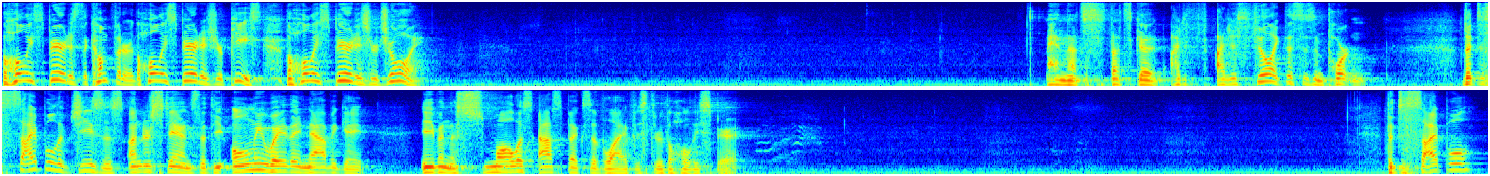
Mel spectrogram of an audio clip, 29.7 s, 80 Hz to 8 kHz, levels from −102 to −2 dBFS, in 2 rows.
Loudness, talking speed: -30 LUFS, 110 wpm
